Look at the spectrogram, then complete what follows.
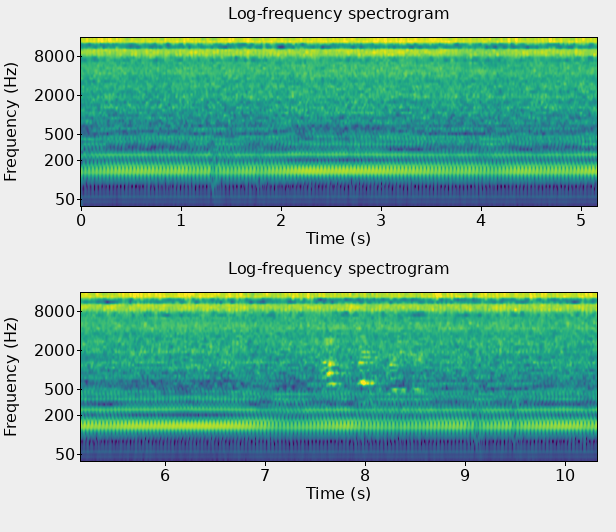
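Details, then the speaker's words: Coleman generator with a Briggs & Stratton engine, started on choke after sitting about a year; even, steady low drone at constant speed with no misses or surging. It runs strong and smooth, but generator output still needs checking. "it does run runs real good strong smooth"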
